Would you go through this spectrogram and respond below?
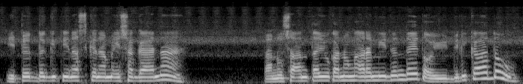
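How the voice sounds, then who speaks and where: A woman's voice: on the low side, animated, a little fast, slight background noise, lightly acted. A woman with an Ilocano accent playing an earnest, helpful young village man in a radio drama.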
